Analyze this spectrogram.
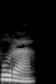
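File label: "pura", Indonesian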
